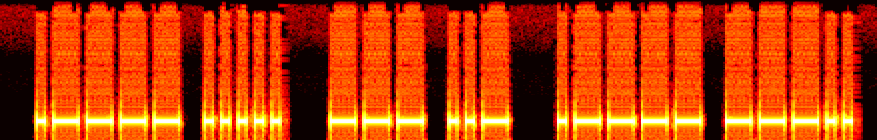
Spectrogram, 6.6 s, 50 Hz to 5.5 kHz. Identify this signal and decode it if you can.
Morse code, heard as a keyed tone, about 19 wpm, 800 Hz. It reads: 15 OU 18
